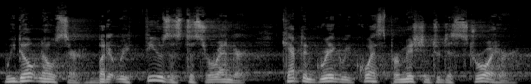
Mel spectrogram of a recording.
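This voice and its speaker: An actor playing a dutiful military lieutenant in a sci-fi audio drama, making formal, urgent reports. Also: male voice, mid-range voice, lively intonation, normal speed, natural voice. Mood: formal concern. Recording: echoey hall reverb, noisy ambience.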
